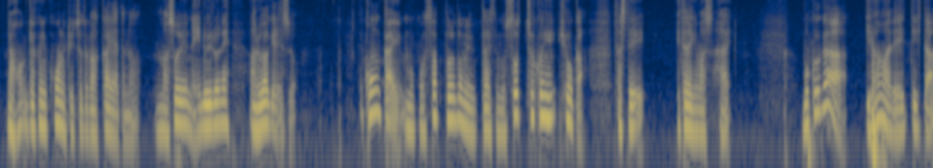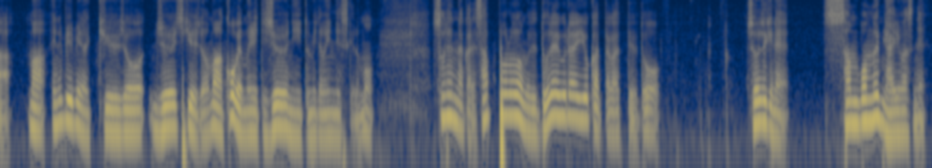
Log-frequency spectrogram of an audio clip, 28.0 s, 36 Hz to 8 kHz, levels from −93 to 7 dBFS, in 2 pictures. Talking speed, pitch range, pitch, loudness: 315 characters per minute, 110-155 Hz, 130 Hz, -26 LUFS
